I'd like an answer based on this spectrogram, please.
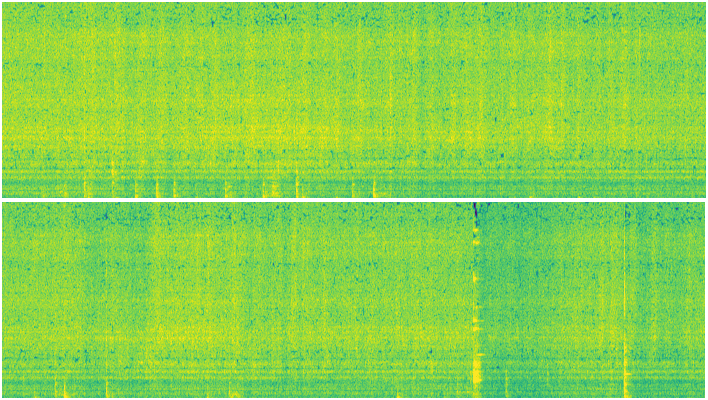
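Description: Sliced chicken breast and onion sizzling in a frying pan, stirred with a wooden spatula that scrapes and clicks against the pan. Two sharp knocks near the end.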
